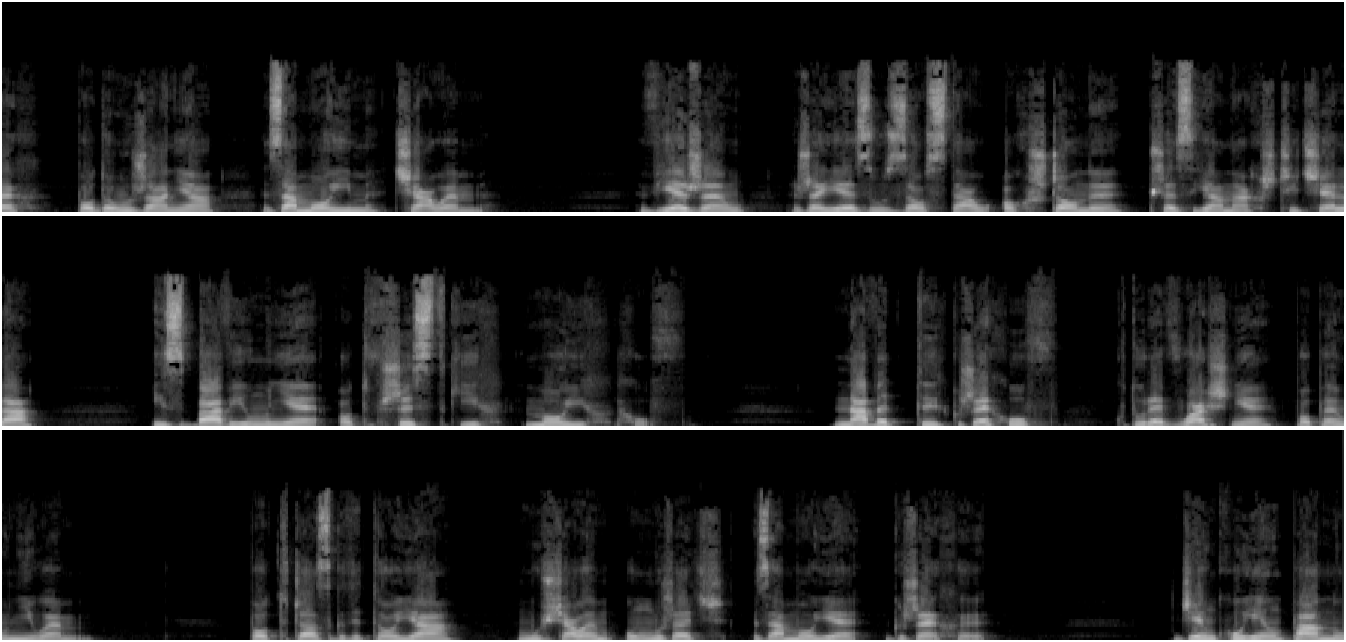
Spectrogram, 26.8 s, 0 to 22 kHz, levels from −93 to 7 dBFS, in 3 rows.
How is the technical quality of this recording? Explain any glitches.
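There are two glitches in this speech, both around the 13-second mark.

At 13.05 to 13.07 s there's a skip ahead. Roughly 0.4 s of speech was dropped, either in transit or by an overflowing jitter buffer, and playback jumps straight to later audio with no filler. The two sides are butted together, so you hear an abrupt splice.

Right after, from 13.2 to 15.3 s, comes a jitter buffer speed-up. The buffer was holding more than it wanted, so the receiver trimmed small pitch-period-sized slices over and over, shaving about 0.2 s in total. Speech runs around 110% speed at unchanged pitch and sounds a bit rushed.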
